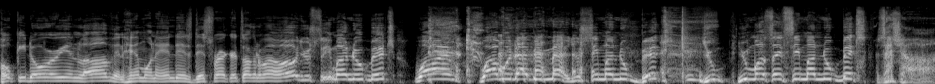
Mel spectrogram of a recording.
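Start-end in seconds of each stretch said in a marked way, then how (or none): 2.8-9.4 clumsy, very high put-on West Indian accent. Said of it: "That was the worst Wes Indian impression I've ever heard".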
